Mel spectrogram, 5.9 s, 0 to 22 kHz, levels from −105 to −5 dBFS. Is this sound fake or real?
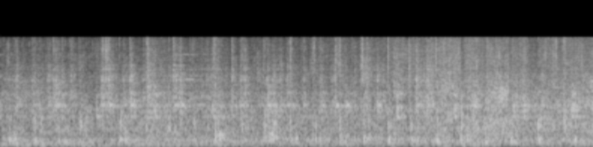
real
